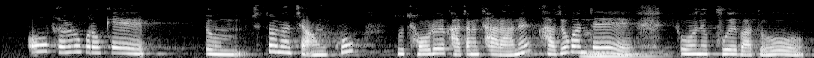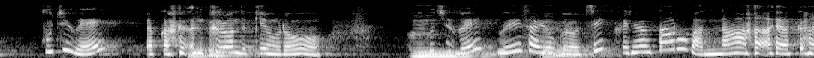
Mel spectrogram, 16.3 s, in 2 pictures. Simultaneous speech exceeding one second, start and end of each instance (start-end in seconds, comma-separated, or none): none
